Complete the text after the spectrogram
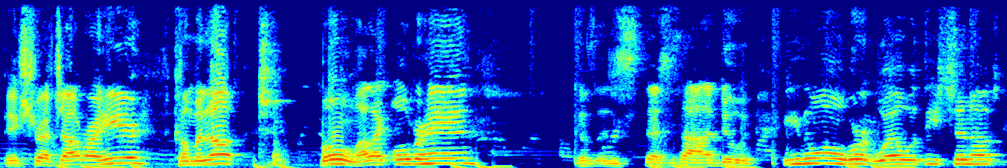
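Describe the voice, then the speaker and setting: A man's voice: high-pitched, lively intonation, normal speed, soft background music. A man in his late thirties coaching a calisthenics workout with emphatic, preachy, repetitive cues. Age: 30s. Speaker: fitness coach.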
